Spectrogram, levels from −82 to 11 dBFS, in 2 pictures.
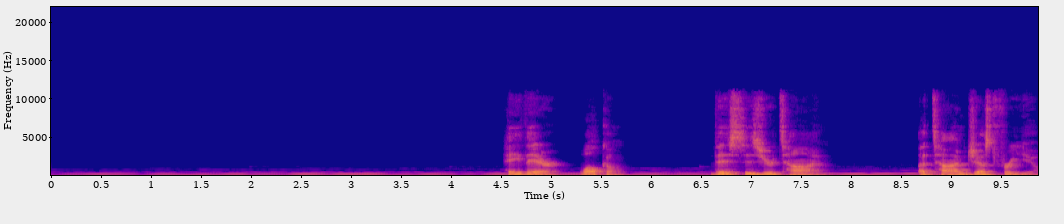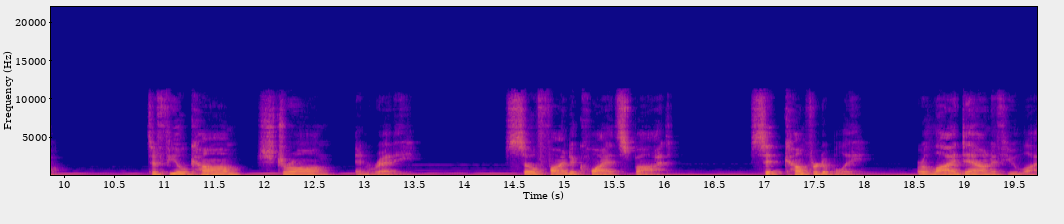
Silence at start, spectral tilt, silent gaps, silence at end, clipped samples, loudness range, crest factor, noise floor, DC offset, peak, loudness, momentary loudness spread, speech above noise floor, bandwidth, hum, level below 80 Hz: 0.35 s; -6 dB/octave; none; 0 s; under 0.1%; 9 LU; 20 dB; -48 dBFS; under 0.1%; -4 dBFS; -22 LUFS; 23 LU; 26 dB; 11.5 kHz; none; -42 dBFS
